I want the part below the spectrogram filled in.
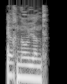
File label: "erneuernd", German; adjectives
